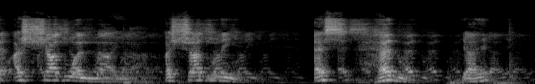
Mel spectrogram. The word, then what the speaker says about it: اشہد: اشہد، اب اس کی ہجے کیا ہوں گی، حمزہ شین زبر اش، ہا زبر ہا، اش ہا، دال پیش دو، اشہد.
